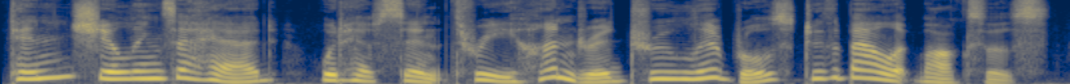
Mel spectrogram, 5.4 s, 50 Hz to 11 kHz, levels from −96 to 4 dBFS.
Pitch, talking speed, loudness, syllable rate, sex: 230 Hz, 170 wpm, -18 LUFS, 4.2 syllables/s, female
